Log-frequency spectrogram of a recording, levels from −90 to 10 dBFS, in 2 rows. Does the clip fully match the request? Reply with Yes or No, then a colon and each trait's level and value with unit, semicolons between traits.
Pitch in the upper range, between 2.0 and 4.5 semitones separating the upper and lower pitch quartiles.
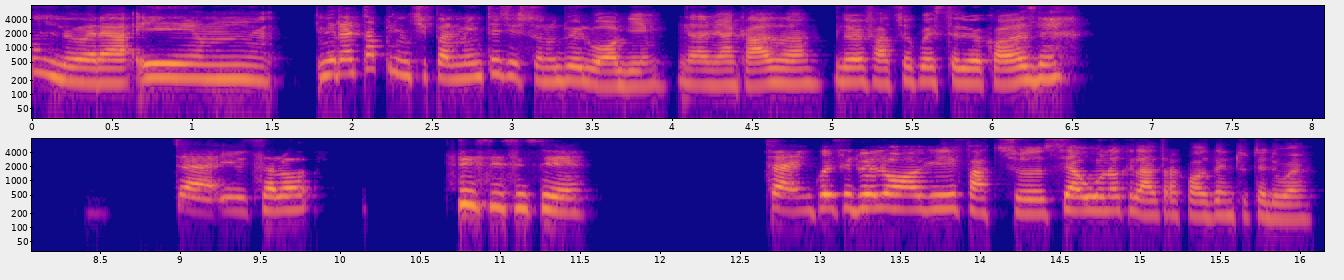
No: high, 215 Hz; average, 5.0 semitones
